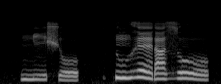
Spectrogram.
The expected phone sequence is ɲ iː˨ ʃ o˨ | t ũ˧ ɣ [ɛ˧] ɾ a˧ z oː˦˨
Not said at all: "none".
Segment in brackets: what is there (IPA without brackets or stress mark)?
ɛ˦˨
